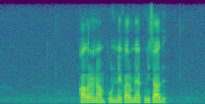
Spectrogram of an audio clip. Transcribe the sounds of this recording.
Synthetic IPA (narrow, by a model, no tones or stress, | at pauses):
kaʋəɾənaːmpunːekaɾmejaknisaːd̪ə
